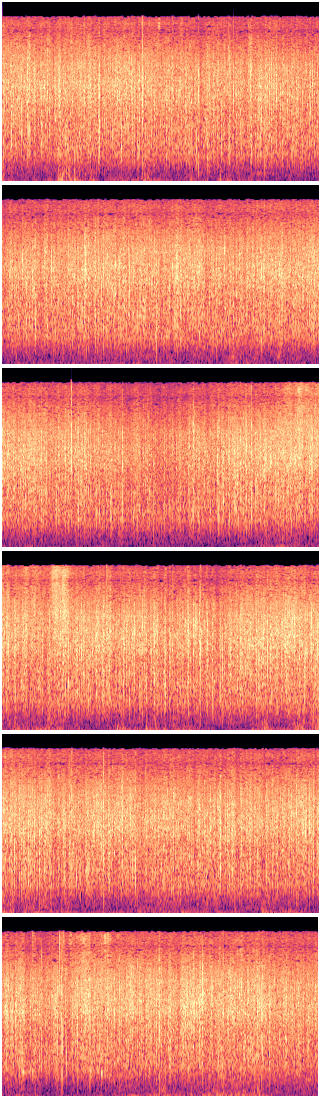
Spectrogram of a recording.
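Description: Steady, dense rain pattering on surfaces close by.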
